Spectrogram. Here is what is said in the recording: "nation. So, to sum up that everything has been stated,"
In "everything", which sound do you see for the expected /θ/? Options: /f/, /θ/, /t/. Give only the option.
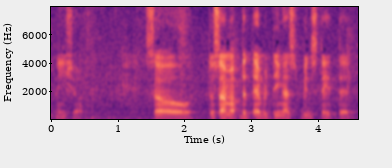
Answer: /t/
